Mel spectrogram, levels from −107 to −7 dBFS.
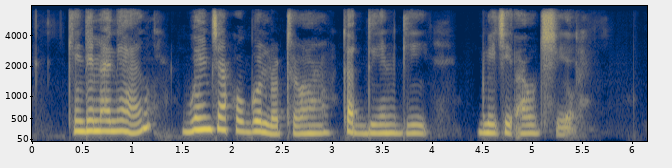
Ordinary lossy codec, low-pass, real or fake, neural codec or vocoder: none; 7.2 kHz; fake; codec, 16 kHz, 1 kbps, FreqCodec, larger model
